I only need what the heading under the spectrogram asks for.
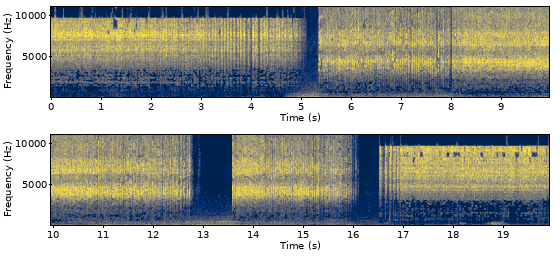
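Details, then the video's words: Rattlesnake rattling in a steady, dry, high-pitched hiss-like buzz that breaks off briefly twice and then resumes, with a faint low rumble beneath. "Rattlesnake Rattle Sound"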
